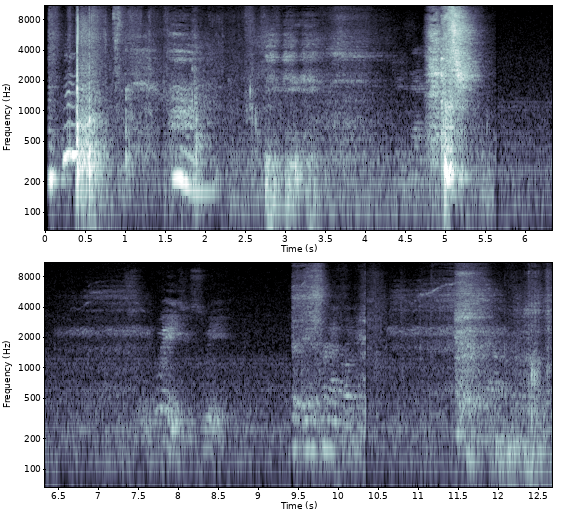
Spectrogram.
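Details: Staged comedy sketch of a sneeze attack: several sharp, explosive sneezes that won't stop, with voices around them reacting.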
